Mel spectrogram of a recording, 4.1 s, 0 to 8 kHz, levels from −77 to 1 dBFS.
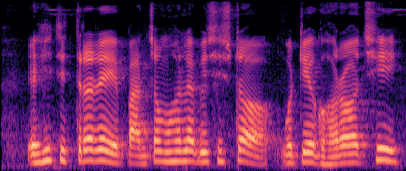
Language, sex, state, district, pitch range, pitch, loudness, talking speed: Odia, male, Odisha, Khordha, 150-190 Hz, 175 Hz, -14 LUFS, 120 wpm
